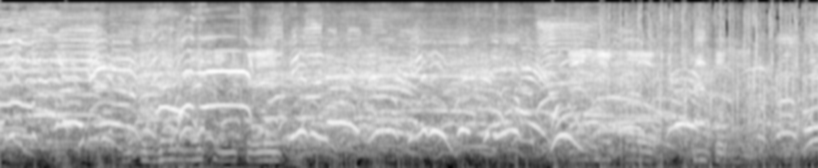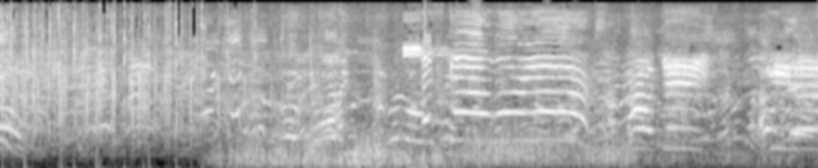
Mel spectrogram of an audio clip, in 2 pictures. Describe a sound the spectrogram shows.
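A crowd of adults and children shouts and cheers outdoors.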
